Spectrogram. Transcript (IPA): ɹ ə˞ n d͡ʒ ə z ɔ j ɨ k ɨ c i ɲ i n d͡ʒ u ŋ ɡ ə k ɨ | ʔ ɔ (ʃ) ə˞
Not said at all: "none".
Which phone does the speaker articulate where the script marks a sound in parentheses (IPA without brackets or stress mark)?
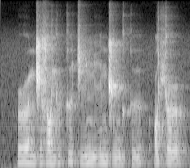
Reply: ç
